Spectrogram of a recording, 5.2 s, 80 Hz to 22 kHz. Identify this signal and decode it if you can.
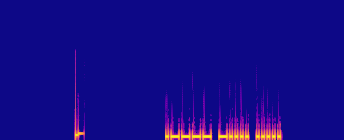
Morse code, heard as a keyed tone, about 30 wpm, 700 Hz. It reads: 165
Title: Three Challenging Letter-Number Combinations 30wpm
